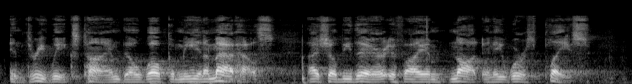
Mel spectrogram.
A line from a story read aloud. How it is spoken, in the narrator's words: he muttered to himself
